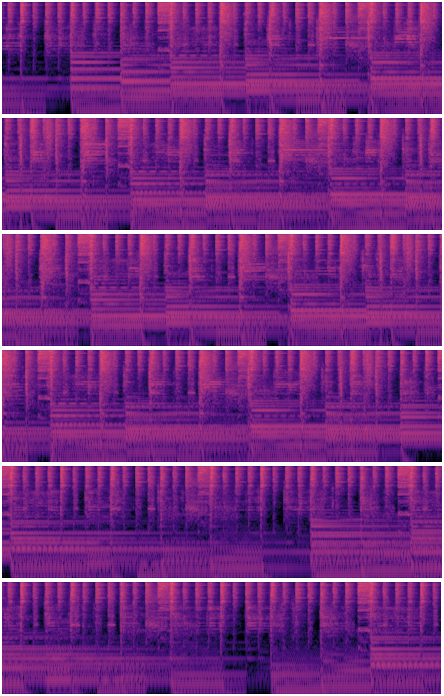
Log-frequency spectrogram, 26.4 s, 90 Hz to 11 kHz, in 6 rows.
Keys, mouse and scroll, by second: 1.6 click, 2.7 click, 3.6 KP_1, 3.7 KP_0, 4.1 KP_Enter, 6.8-7.7 drag, 8.4 click, 9.7 click, 10.8 KP_2, 11.1 KP_Enter, 13.0-14.1 drag, 14.3-14.9 scroll down 2, 16.1 click, 18.2 click, 19.3 KP_3, 19.6 KP_8, 20.1 KP_Enter, 20.8 scroll down 2, 21.4-21.8 scroll down 2, 22.1 scroll up 2, 22.8 scroll down 1, 24.5 click, 26.1-26.3 middle drag.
